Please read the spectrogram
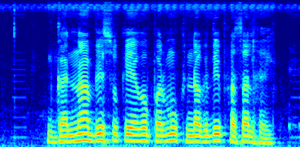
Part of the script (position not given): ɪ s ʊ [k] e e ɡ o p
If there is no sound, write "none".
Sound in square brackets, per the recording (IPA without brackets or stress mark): k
